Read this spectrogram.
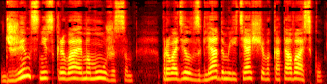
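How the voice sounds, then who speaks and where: A woman narrating a children's fairy tale audiobook in an expressive, measured way. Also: fairly high pitch, no room sound, studio quality.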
